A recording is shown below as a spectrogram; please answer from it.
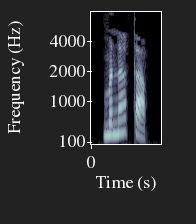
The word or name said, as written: menatap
